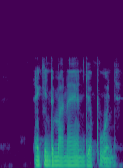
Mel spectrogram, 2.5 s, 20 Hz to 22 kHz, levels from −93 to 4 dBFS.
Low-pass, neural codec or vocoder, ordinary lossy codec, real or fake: 5.4 kHz; vocoder, 44.1 kHz, 128 mel bands, Pupu-Vocoder; none; fake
